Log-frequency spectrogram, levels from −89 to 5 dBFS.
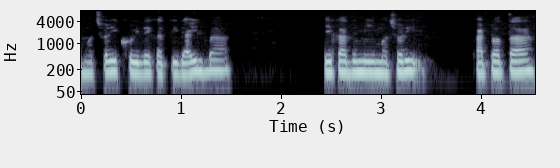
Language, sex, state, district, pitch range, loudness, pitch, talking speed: Bhojpuri, male, Bihar, Saran, 160-175 Hz, -20 LUFS, 170 Hz, 130 wpm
